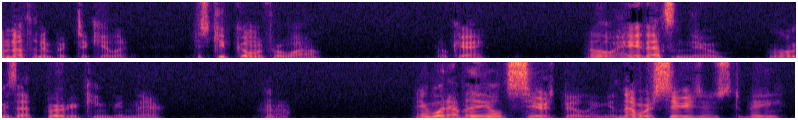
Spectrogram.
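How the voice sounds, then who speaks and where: A man's voice: deep voice, no room sound. A man playing a laconic, slangy army veteran chatting as a cab passenger in an amateur radio drama. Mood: casual, curious. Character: gruff male army veteran cab passenger, guardedly chummy.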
